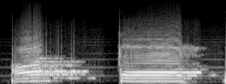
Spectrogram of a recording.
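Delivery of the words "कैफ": कैफ with the long vowel flattened to ae; wrong fronted vowel. Shown as a demonstration. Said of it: "इस तरह से नहीं कहेंगे".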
